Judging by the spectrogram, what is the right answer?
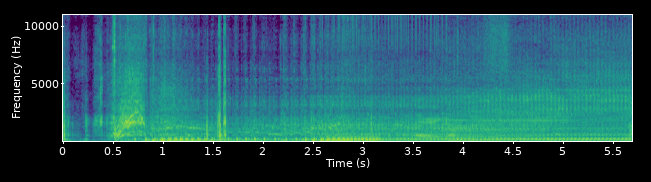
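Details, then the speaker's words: Champion 2000-watt generator, cold start on a cold morning, pull-start with the choke out for the first pull, then pushed back in. It takes a few pulls before catching, then settles into a smooth, even, steady run with no misses. A healthy cold start. "We're going to pull the choke out for the first pull. Press the fucking button. Push it back in. Sometimes you have to pull it for 2. It's kind of cold this morning."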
